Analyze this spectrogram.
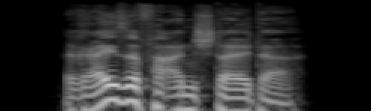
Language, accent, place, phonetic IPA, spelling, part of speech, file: German, Germany, Berlin, [ˈʁaɪ̯zəfɛɐ̯ˌʔanʃtaltɐ], Reiseveranstalter, noun, De-Reiseveranstalter.ogg
- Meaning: tour operator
